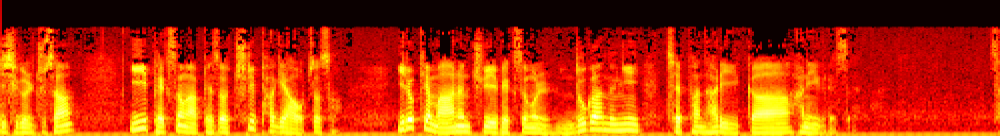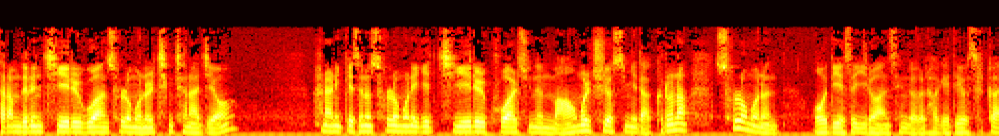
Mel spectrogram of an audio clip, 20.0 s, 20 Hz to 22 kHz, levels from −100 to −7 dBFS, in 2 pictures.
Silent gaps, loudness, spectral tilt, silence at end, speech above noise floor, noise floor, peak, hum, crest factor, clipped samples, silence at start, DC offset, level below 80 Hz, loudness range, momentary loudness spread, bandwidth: none; -20 LUFS; -5 dB/octave; 0 s; 23 dB; -44 dBFS; -2 dBFS; none; 20 dB; under 0.1%; 0 s; under 0.1%; -42 dBFS; 4 LU; 10 LU; 11 kHz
